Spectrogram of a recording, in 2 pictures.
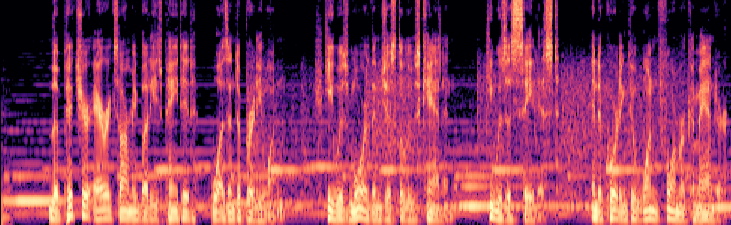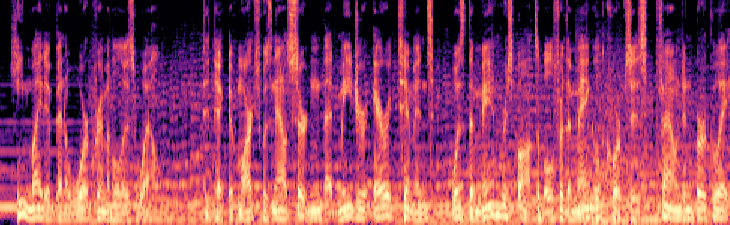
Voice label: TV NARRATION, Voice Over

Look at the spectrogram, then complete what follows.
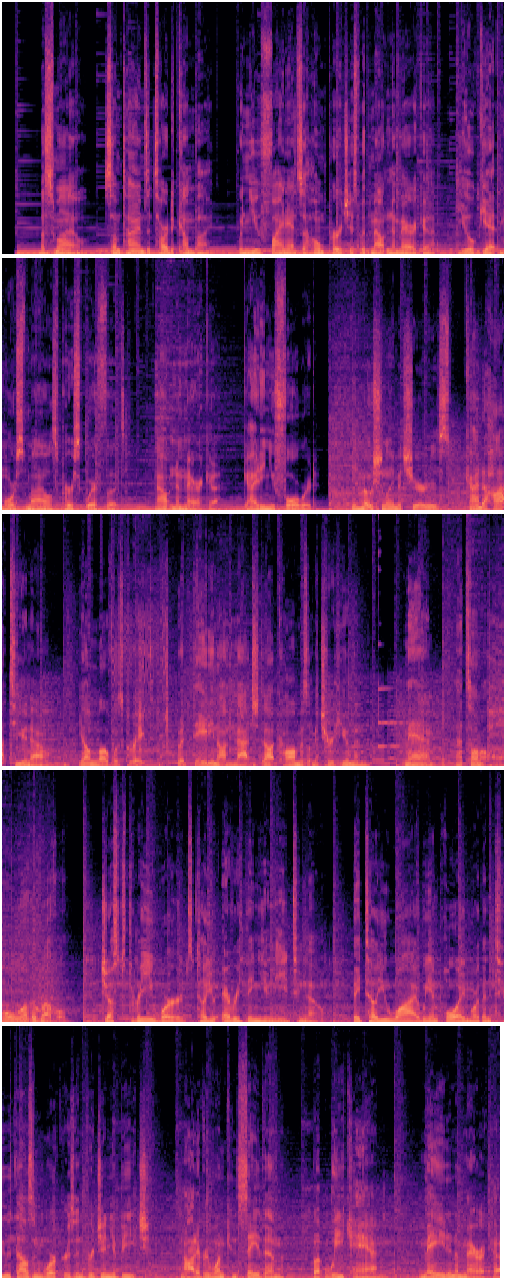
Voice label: Commercial

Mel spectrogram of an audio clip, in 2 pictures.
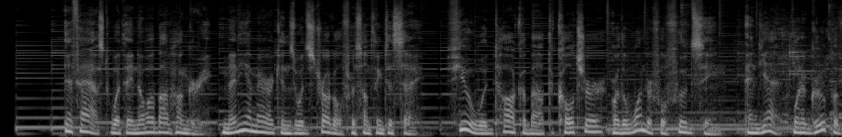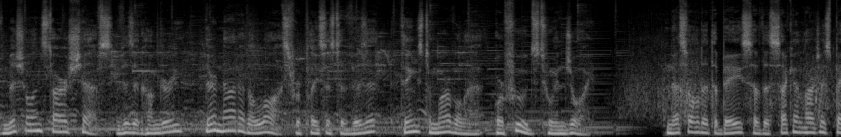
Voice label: Narration

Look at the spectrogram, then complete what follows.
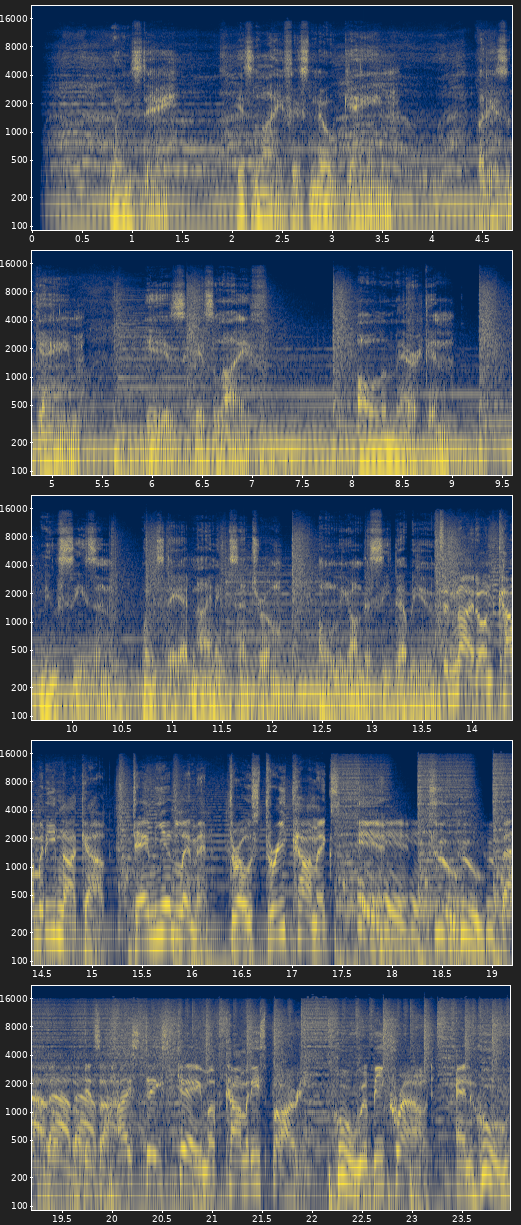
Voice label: Promo

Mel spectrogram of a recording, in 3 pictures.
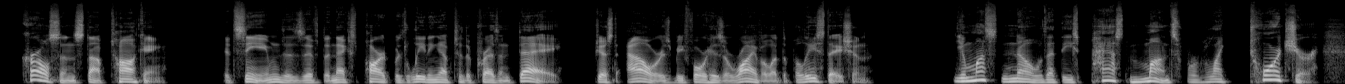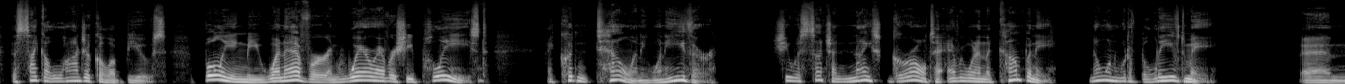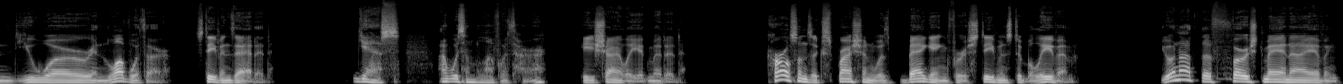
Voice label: Audiobook Samples

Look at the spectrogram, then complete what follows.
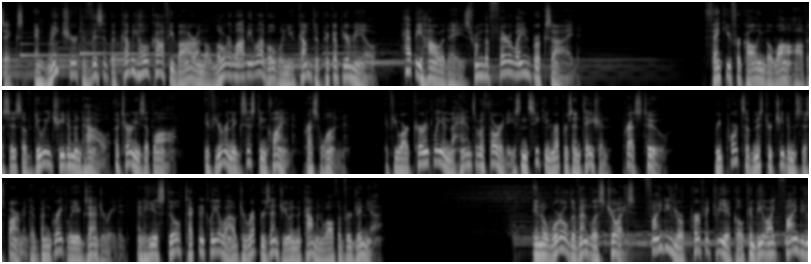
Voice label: IVR With Effects

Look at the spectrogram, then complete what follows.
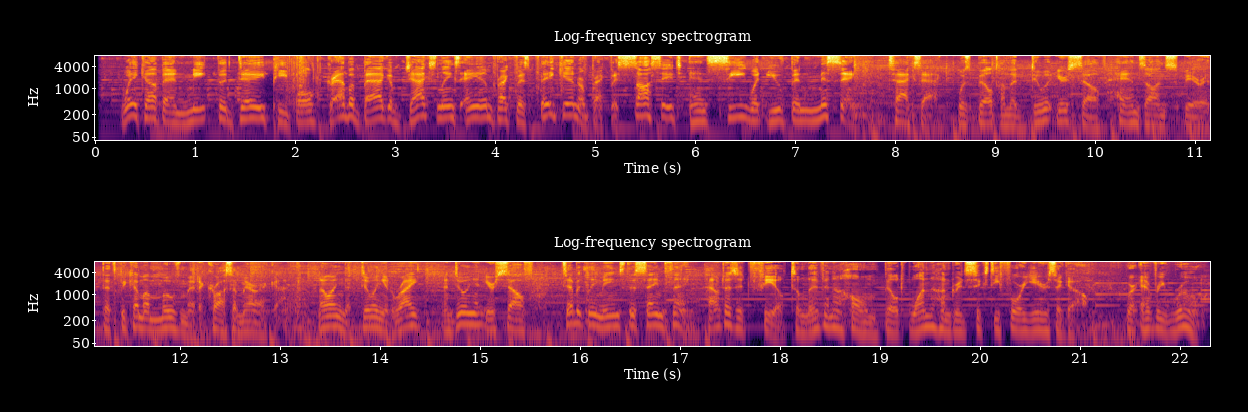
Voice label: Commercial, Voice Over

